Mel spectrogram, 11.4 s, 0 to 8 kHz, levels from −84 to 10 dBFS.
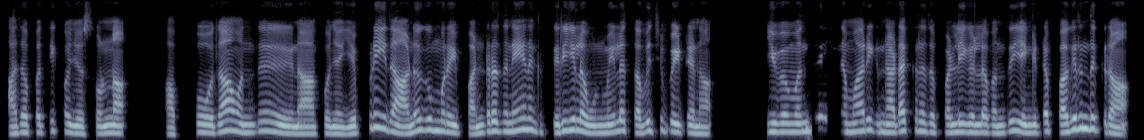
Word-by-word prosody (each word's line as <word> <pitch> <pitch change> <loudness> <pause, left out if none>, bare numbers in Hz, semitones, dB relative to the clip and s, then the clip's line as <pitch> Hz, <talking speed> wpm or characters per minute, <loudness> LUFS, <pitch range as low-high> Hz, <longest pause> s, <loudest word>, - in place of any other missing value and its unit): அதபத்தி 170 +3 -3
கொஞ்சம் 155 -5 0
சொன்னான். 155 +1 +2 0.4
அப்போ 175 +6 -5 0.2
தான் 210 +2 +3
வந்து 170 +4 -2 0.3
நான் 145 0 +1
கொஞ்சம் 145 -2 +1
எப்டி 270 - -2
இத 200 - -1
அணுகுமுறை 205 +1 +1
பண்றதுன்னே 195 +7 +1
எனக்குத் 185 -7 -3
தெரியல. 205 +4 +3
உண்மையில 170 +6 +1
தவிச்சு 195 +6 -2
போய்ட்டேன் 165 -4 +1
நான். 140 - -5 0.6
இவன் 185 0 +1
வந்து 195 - -2
இந்த 185 - -11
மாரி 200 +4 0 0.2
நடக்குறத 195 0 0
பள்ளிகள்ல 175 0 +1
வந்து 160 +5 -2
என்கிட்ட 165 +3 0
பகிர்ந்துக்கிறான். 225 - +3
175 Hz, 140 wpm, -22 LUFS, 160-200 Hz, 0.6 s, தான்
